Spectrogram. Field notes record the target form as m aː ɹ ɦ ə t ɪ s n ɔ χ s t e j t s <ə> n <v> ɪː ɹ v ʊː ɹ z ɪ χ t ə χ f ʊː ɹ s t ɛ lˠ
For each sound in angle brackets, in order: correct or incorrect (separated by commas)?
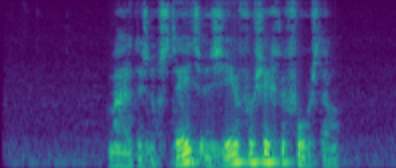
correct, incorrect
